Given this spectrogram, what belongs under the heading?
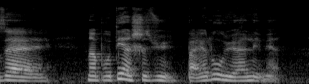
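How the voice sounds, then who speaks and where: In a southern Shaanxi accent, a woman speaks at a moderate pace. Her intonation stays fairly even. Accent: Sichuan-like southern Shaanxi dialect. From Shaanxi, Ankang (southern Shaanxi). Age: 20s. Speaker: motorcycle traveller vlogger. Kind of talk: casual travel vlog talk. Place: home room. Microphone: phone near.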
